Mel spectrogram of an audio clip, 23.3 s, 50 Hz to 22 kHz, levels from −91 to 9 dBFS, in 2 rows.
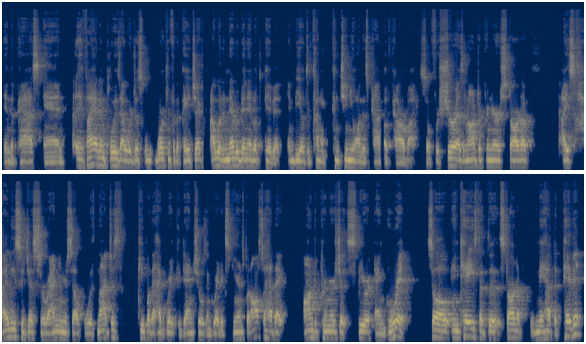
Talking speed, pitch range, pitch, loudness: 200 wpm, 105-130 Hz, 115 Hz, -26 LUFS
